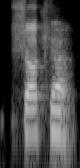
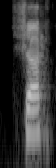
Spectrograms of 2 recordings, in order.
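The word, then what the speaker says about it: Shough: brought up uh Tyler Shook, how do you pronounce it? Guy guy from Louisville. Shook. Shook.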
